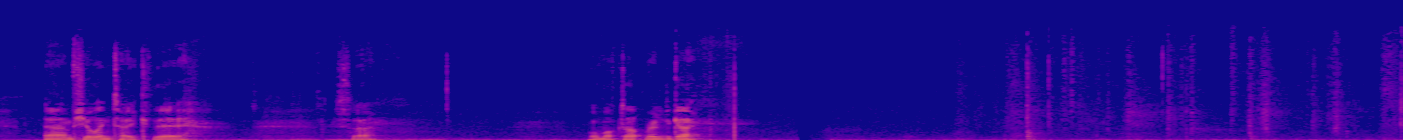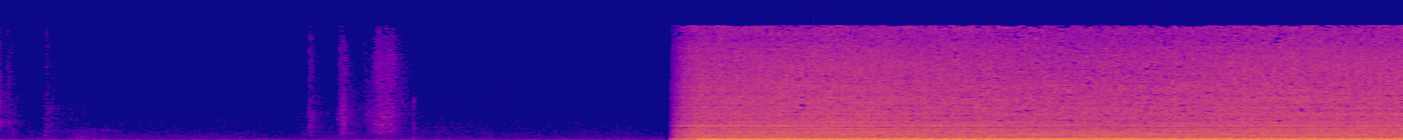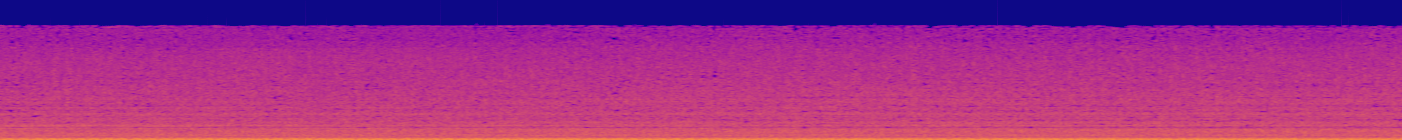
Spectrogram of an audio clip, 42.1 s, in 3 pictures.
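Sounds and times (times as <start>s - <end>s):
car engine idling: 20.8s - 42.0s.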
